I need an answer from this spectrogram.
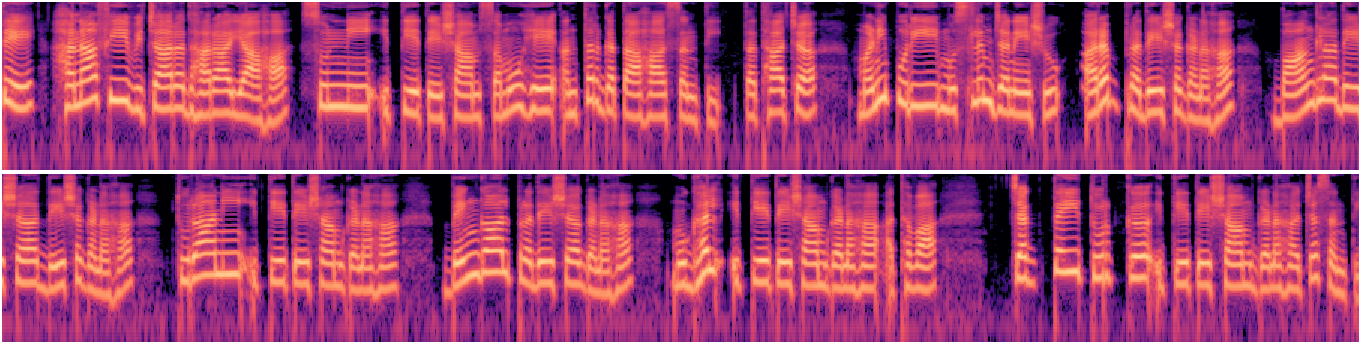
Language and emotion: Sanskrit, neutral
